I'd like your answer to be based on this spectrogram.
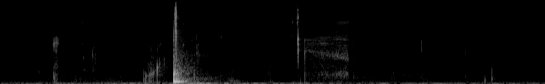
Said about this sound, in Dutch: ja, even een slokje water.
